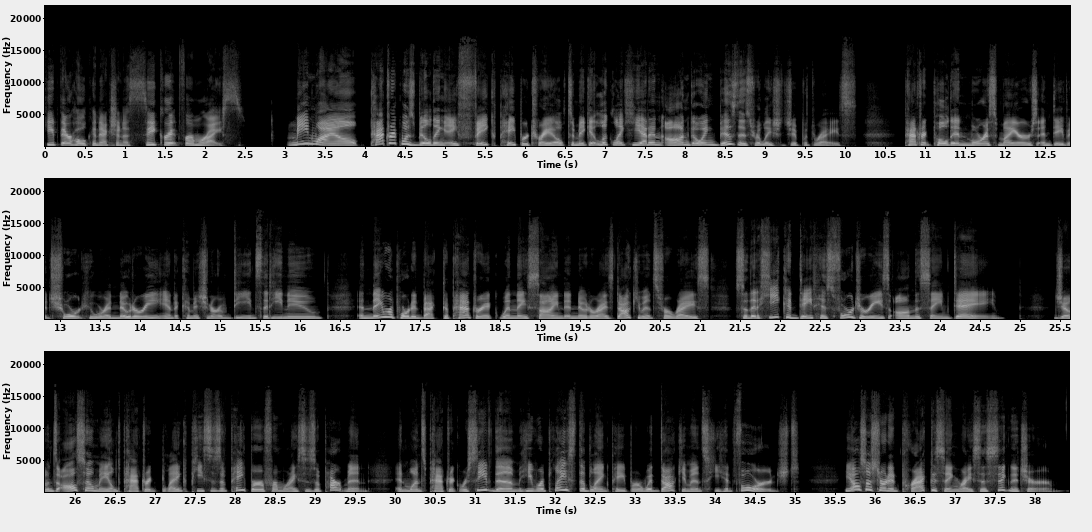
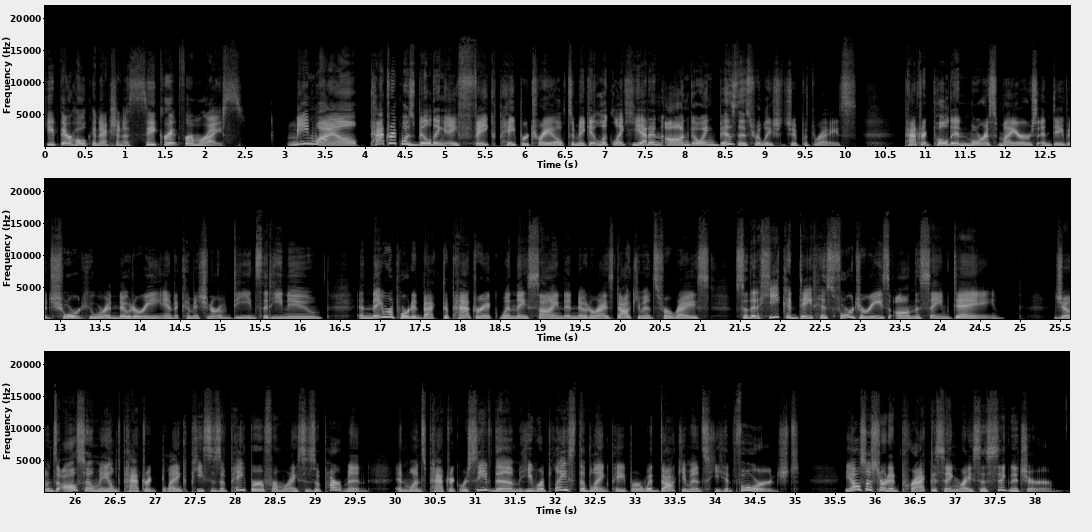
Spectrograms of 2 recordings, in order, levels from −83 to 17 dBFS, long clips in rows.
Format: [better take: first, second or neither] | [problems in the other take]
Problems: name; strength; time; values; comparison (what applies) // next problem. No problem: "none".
neither | none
